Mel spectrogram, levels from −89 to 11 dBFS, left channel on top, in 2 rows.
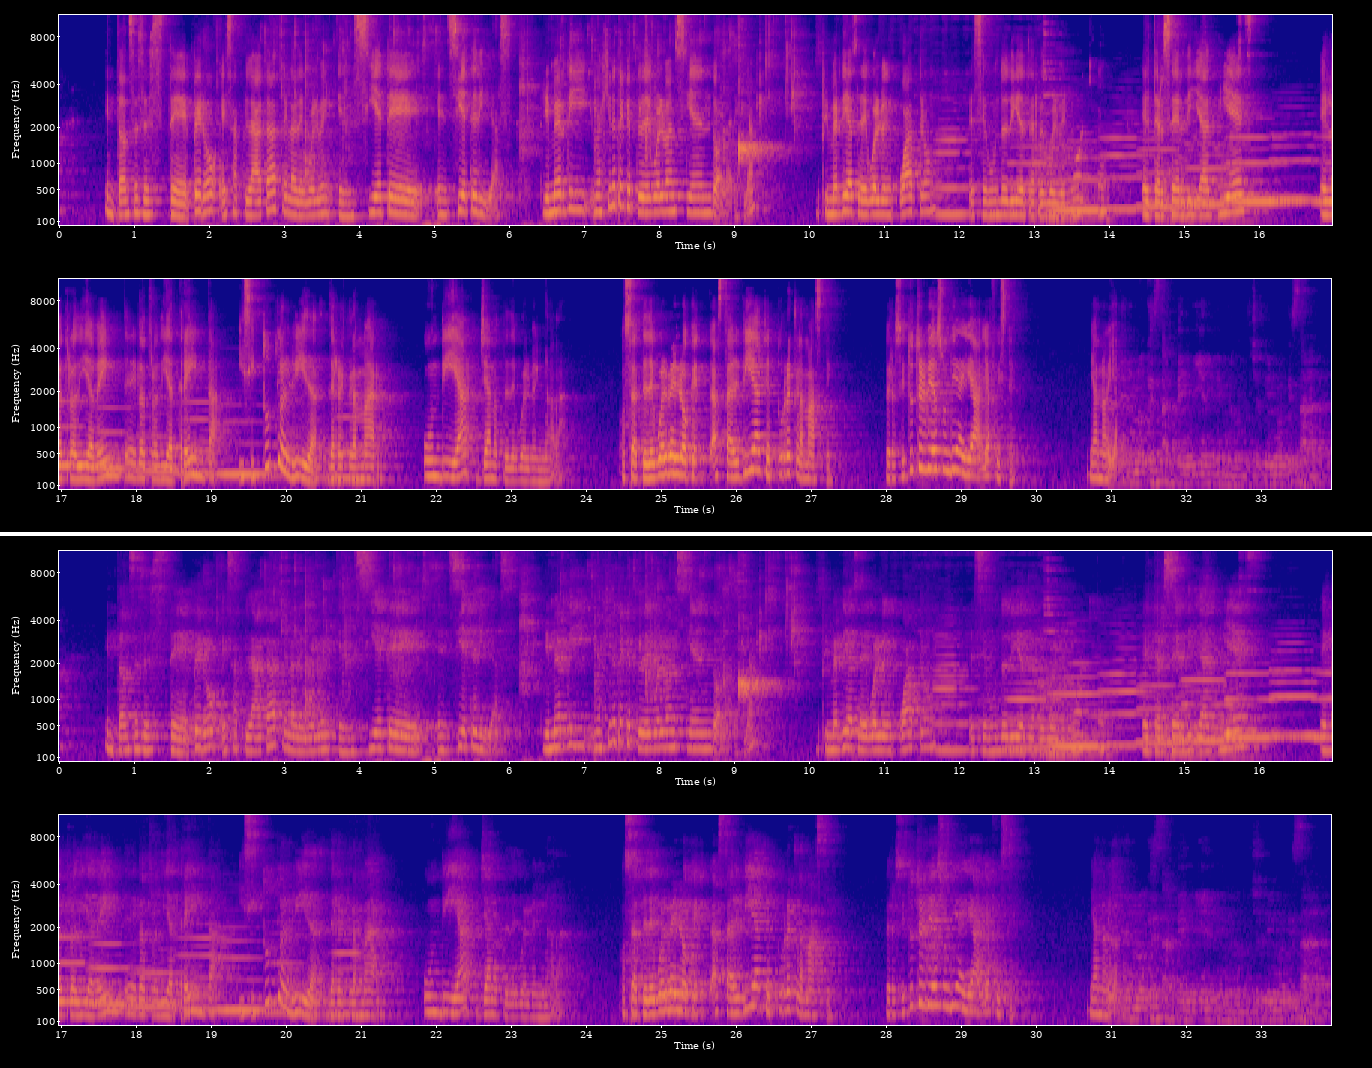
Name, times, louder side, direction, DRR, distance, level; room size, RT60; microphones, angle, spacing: voice 1, 0.6-9.3 10.2-11.7 12.1-14.0 14.4-15.8 16.8-19.1 19.4-21.3 21.8-23.7 24.5-27.3 28.0-29.7 30.7-31.1, left 5 dB, 85° left, 10 dB, 0.5 m, -25 dB
sound 1, 1.8-9.8, left 2 dB, 20° left, 1.9 m, -36 dB
voice 2, 10.1-10.5 13.0-13.7 14.6-15.9 24.5-25.4 28.4-28.8 30.9-33.7, equal, 40° left, -3 dB, 3.4 m, -40 dB
Cutlery silverware, 10.3-13.4, left 3 dB, 60° left, 4.4 m, -50 dB
Wind instrument woodwind instrument, 11.6-21.1, left 1 dB, 80° right, 1.9 m, -31 dB
14.5 x 9.7 x 5.2 m, 1.5 s
head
